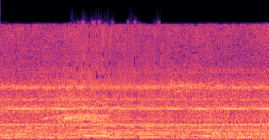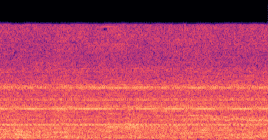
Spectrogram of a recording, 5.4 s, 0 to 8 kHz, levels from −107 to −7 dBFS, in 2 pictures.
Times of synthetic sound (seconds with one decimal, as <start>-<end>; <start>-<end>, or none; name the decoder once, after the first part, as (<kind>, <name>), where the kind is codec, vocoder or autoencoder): 0.7-1.7 (vocoder, BigVGAN v2)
